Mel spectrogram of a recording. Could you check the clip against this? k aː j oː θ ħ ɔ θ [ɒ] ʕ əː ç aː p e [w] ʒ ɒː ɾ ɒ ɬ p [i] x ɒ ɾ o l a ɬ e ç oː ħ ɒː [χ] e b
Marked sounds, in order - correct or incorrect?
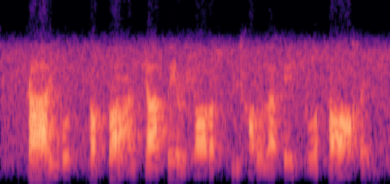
correct, incorrect, correct, correct

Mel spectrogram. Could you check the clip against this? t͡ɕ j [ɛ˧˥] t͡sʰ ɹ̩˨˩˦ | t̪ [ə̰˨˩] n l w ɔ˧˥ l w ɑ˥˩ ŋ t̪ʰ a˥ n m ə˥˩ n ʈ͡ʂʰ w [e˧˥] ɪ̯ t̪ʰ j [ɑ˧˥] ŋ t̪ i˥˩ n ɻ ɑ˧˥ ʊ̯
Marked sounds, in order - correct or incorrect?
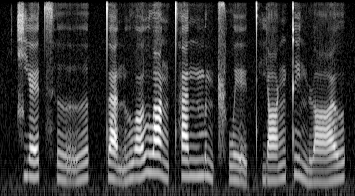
correct, incorrect, incorrect, correct

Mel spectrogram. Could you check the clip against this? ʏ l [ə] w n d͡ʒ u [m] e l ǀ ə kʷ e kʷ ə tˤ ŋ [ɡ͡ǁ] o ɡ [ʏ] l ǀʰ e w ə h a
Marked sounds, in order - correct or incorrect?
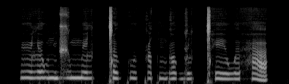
correct, correct, incorrect, correct

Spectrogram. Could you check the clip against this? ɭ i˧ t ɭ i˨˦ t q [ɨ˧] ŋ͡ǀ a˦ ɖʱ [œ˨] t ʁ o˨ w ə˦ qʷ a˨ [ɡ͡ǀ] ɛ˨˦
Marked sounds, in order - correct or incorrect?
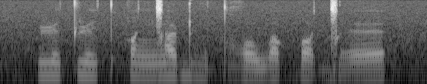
incorrect, incorrect, correct

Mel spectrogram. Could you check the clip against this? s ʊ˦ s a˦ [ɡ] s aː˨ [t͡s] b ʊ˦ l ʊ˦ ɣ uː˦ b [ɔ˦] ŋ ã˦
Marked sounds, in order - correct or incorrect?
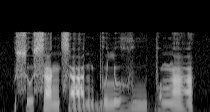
incorrect, incorrect, correct

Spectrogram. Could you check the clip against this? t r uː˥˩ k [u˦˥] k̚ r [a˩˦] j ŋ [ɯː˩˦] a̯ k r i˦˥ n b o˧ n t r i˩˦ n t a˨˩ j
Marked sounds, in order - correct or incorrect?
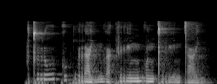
correct, correct, incorrect

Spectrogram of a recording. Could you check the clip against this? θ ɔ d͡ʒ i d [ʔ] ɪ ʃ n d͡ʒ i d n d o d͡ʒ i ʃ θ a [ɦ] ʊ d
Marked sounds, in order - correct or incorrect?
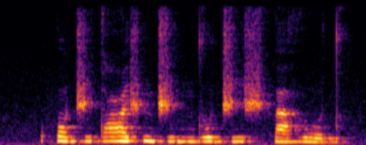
incorrect, correct

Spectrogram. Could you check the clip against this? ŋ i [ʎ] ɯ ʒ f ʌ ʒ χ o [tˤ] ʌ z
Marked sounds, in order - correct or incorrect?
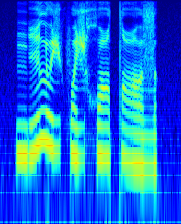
incorrect, correct

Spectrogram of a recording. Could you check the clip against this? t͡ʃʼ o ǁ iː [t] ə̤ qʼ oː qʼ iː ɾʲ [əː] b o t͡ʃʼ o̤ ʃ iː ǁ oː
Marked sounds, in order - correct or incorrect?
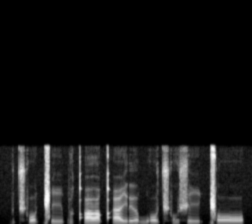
incorrect, correct

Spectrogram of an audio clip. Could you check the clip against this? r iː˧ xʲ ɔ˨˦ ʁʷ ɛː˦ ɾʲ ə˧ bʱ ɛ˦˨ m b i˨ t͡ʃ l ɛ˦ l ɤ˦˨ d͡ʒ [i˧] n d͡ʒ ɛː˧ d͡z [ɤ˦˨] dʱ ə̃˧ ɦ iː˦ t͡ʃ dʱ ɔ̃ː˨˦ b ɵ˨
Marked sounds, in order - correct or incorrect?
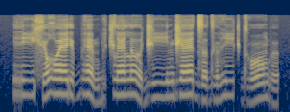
incorrect, incorrect

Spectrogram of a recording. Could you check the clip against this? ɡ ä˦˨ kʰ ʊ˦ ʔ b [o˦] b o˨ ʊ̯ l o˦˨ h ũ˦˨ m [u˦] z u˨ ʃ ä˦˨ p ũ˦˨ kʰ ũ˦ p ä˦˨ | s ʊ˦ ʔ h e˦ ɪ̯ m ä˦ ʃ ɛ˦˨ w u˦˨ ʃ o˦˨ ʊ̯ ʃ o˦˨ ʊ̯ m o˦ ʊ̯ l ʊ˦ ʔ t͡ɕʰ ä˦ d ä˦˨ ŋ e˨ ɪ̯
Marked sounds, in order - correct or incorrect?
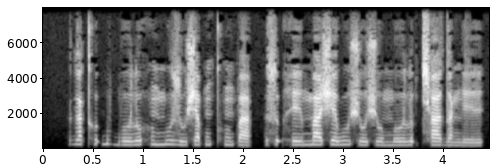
incorrect, correct

